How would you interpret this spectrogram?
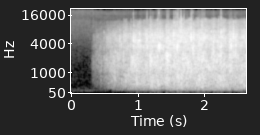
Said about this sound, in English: Executives of China's top tech firms applauded as China's leader Xi Jinping and other top officials entered a huge meeting room in Beijing's Great Hall of the People.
